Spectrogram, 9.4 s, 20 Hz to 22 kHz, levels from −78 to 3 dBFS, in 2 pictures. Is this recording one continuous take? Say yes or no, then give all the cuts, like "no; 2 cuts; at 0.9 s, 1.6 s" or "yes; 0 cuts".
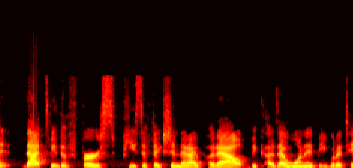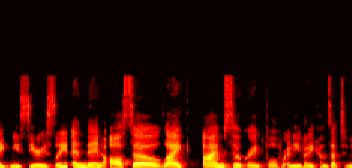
no; 2 cuts; at 5.6 s, 7.3 s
